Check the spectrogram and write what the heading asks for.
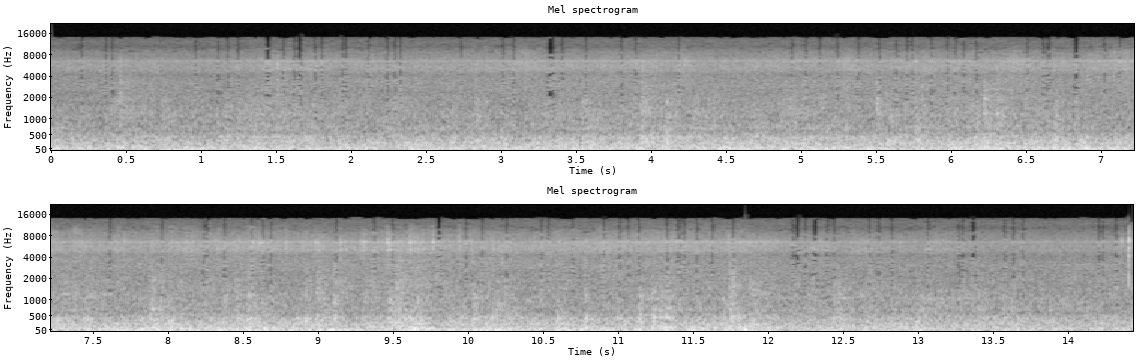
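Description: Steady low mechanical rumble with a faint rattle, heard while riding a long escalator down into a deep-level London Underground station.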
